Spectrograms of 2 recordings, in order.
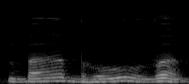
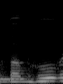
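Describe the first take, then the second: First: 'बभूव' slowly as ba-bhoo-va; three drawn-out syllables in 'बभूव'; full final व. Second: 'बभूव' quickly as ba-bhoov; clipped final व. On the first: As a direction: sound the last vowel of 'बभूव'. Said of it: "ऐसा बोलेंगे". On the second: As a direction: drop the last vowel of 'बभूव'. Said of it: "बभूव नहीं बोलेंगे". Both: Shown as a demonstration.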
